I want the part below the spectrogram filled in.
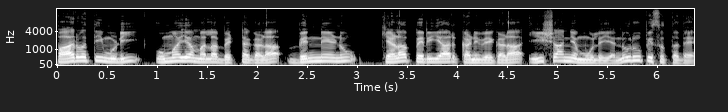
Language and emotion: Kannada, neutral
